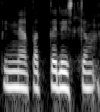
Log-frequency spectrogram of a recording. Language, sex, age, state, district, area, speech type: Malayalam, female, 45-60, Kerala, Kasaragod, rural, spontaneous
